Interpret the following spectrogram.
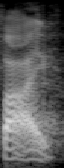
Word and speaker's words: phi: theta minus phi so this letter right here is another greek letter called fee some of you might call it phi that's another way to say it like the sorority okay so we're going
